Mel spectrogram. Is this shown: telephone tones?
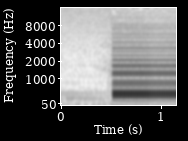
yes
